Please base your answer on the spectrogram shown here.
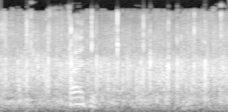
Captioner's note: applause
